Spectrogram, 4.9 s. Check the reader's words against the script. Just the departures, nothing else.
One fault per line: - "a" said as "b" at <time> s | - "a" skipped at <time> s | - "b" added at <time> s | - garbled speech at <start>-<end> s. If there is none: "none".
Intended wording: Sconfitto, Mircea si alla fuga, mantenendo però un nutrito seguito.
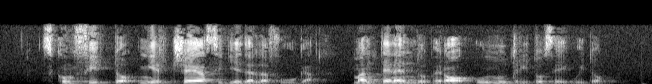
- "diede" added at 1.7 s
